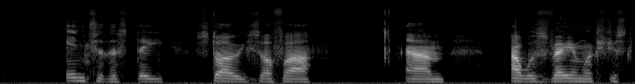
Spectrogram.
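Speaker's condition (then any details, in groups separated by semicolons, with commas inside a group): Cerebral palsy; tight muscles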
